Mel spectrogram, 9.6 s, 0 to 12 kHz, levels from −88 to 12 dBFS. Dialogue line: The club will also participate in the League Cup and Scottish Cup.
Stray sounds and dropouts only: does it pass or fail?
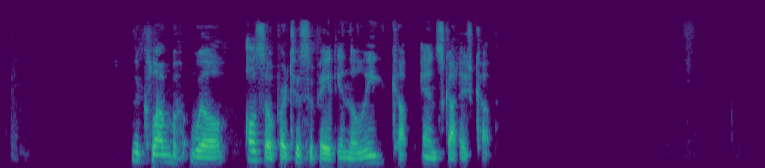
pass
